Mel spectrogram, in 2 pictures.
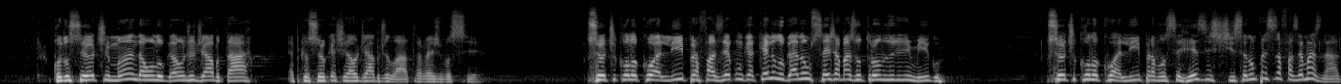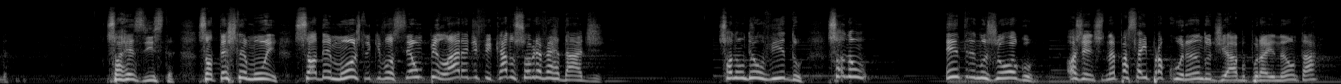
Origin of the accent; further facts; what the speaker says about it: Vista Alegre, Brazil; born there; às vezes eu tenho um sangue de europeu, mas eu nasci em Vista Alegre.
